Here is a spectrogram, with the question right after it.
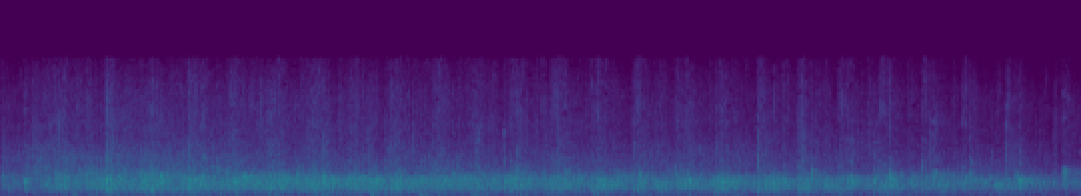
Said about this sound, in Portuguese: Aplauda Jesus por isso.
